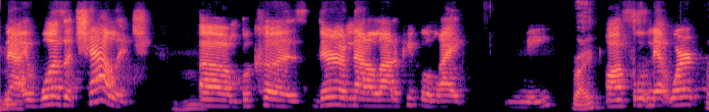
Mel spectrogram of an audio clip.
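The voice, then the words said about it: Loud voice with country twang. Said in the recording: “I'm very loud. ... I talk a little different. I got a country twang. I'm from Philly, but Atlanta is all up inside of me.”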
